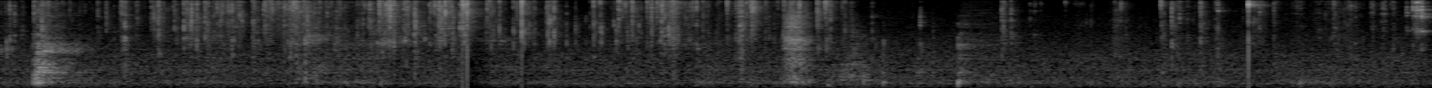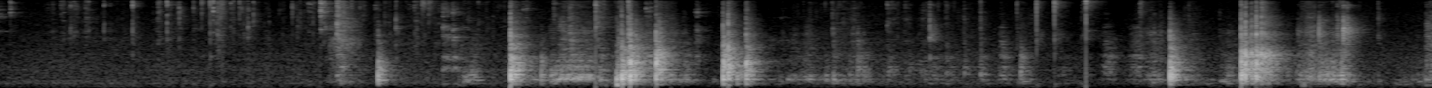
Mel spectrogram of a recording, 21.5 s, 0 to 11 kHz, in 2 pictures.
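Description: Pliers cutting and twisting the nickel tabs off 18650 lithium-ion cells in a laptop battery pack: irregular metal clicks, snips and clinks, with crinkling of the insulation paper. The clatter grows louder in the second half, as cells knock against each other and the table.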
